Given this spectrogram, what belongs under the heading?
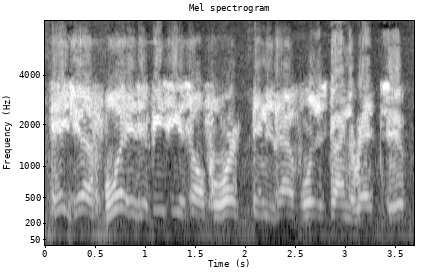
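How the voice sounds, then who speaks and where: A man's voice: on the high side, flat delivery, brisk. A man, a police officer, talking to colleagues over police radio. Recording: loud noise on police radio channel.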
